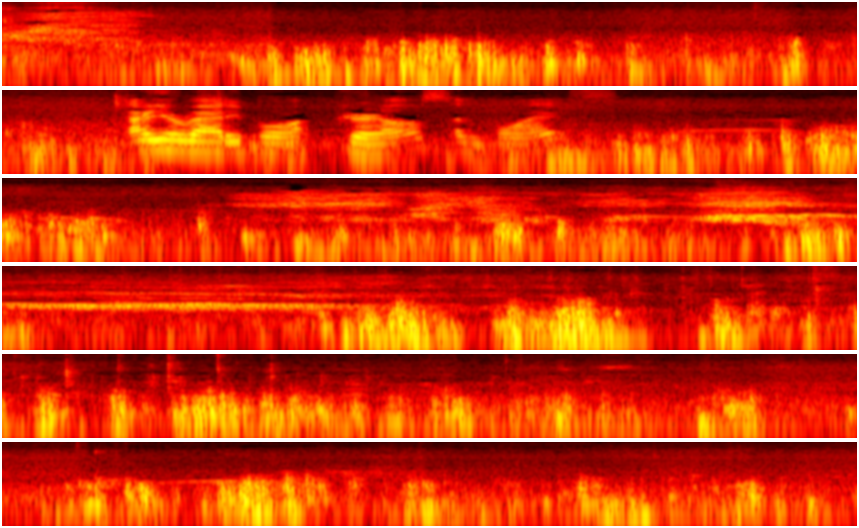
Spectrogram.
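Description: A large group of young men chant and shout rhythmically together outdoors.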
